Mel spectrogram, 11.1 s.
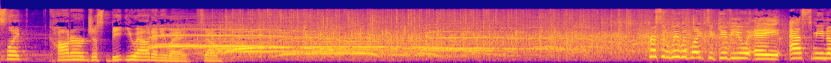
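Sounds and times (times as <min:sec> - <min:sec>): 
speech: 0:00.0 - 0:03.2, 0:08.6 - 0:11.0
audience applause: 0:02.0 - 0:11.0.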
